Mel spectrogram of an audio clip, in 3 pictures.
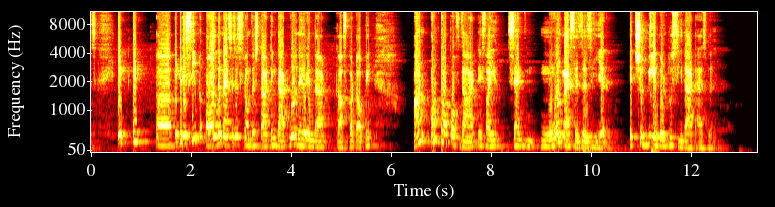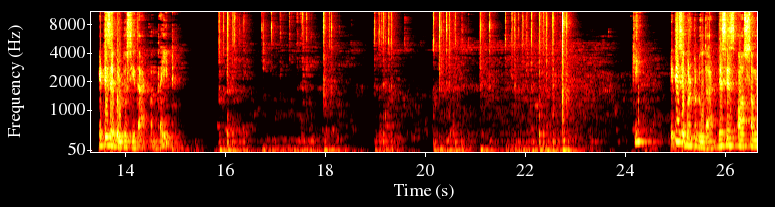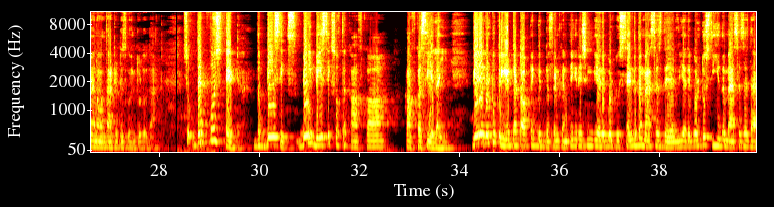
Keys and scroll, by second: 16.6 space, 20.2 space, 21.0 space.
